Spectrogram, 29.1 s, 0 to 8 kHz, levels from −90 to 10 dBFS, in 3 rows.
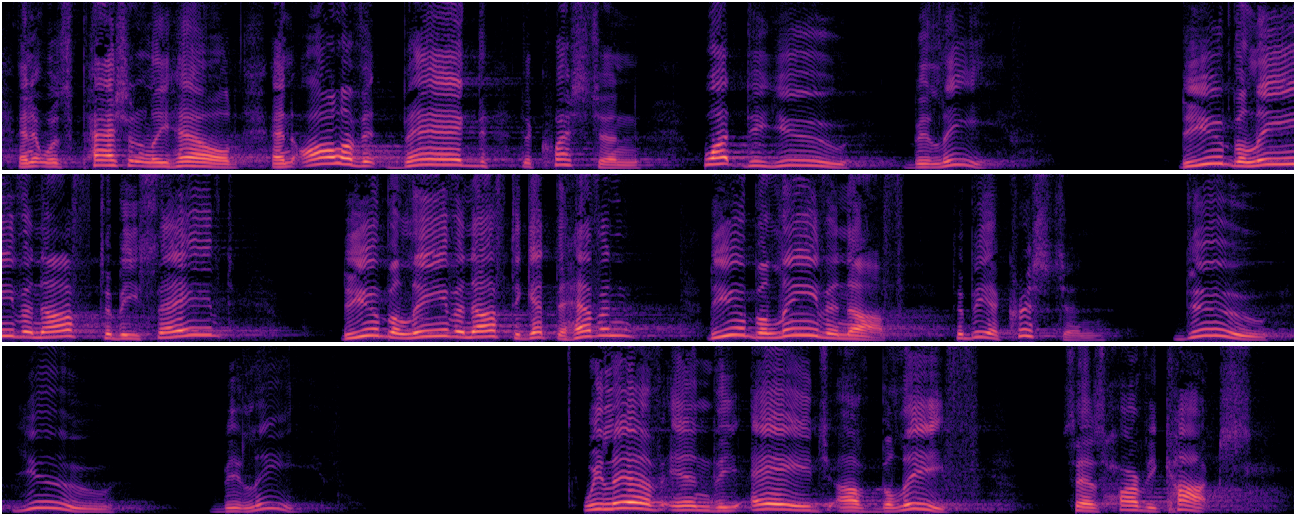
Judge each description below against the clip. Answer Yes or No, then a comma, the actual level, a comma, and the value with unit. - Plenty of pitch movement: Yes, wide, 8.7 semitones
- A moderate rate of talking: No, slow, 105 wpm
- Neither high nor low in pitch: No, high, 230 Hz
